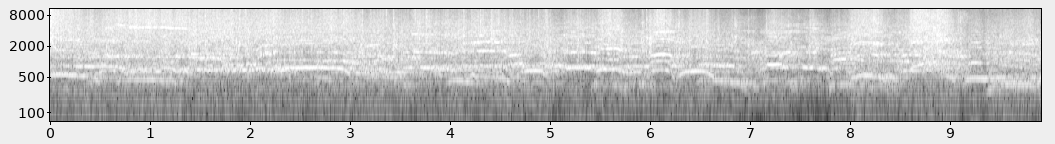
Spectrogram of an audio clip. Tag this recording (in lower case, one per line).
cheering
crowd
battle cry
